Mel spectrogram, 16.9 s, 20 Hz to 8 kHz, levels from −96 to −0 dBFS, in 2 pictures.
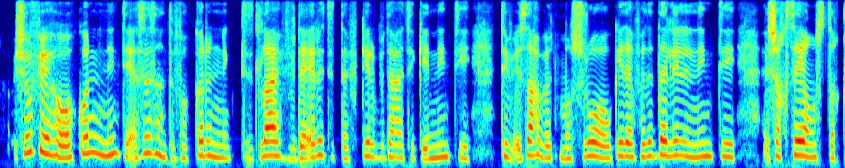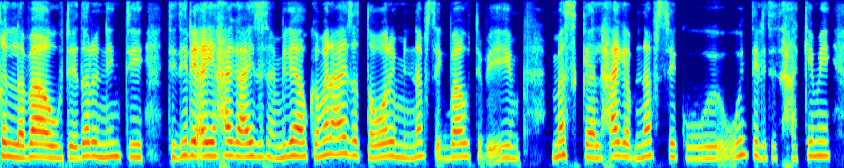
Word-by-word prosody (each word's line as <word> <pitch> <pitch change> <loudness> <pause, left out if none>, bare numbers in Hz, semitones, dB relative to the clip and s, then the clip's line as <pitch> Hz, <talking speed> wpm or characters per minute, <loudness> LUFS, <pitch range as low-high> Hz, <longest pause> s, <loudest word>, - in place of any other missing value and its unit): شوفي، 300 -1 +4
هو 210 -3 +4
كُون 290 +4 +1
إن 270 -5 0
أنتِ 280 +1 -1
أساسًا 285 -3 -1
تفكّري 215 +4 -3
إنِّك 215 -4 -4
تطلّعي 250 +5 +4
في 190 -3 -12
دائرة 205 +5 +1
التفكير 220 +3 -4
بتاعتِك، 215 -2 -6
إن 205 +3 -1
أنتِ 225 -1 -4 0.4
تبقي 235 -3 -3
صاحبة 250 -5 +2
مشروع 215 +4 +1
وكده، 235 +3 +1
فده 230 +2 -3
دليل 255 0 +3
إن 230 -3 -3
أنتِ 240 0 -3 0.4
شخصية 250 +1 +6
مُستقلّة 225 +1 0
بقى، 220 -1 +5
وتقدري 210 +4 -2
إن 225 -1 -4
أنتِ 235 -1 -5 0.3
تديري 250 +2 +2
أي 245 +1 +7
حاجة 250 -2 +4
عايزة 230 0 +2
تعمليها، 235 +2 +1
وكمان 240 +3 -1
عايزة 275 -1 +2
تطوّري 230 +1 -1
من 215 -2 -8
نَفسِك 240 -2 -6
بقى 225 +3 +1
وتبقي 215 -2 -8 0.3
ماسكة 235 -2 0
الحاجة 230 +3 +2
بنَفسِك 230 0 -5
و 195 - -11 0.4
وأنتِ 260 0 -5
اللي 215 -3 -6
تتحكّمي 245 +4 -6
235 Hz, 170 wpm, -21 LUFS, 215-250 Hz, 0.4 s, أي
